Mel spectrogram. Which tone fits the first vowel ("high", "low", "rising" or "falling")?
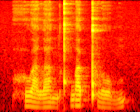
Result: low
